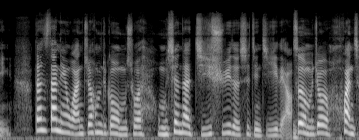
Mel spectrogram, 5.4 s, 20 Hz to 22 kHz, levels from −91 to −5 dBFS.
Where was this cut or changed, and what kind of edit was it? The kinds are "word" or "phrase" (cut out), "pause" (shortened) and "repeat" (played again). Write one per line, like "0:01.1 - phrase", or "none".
0:04.4 - word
